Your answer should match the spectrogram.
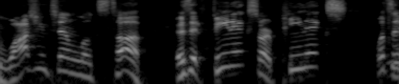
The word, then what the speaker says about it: Penix: Is it Phoenix or Penix? What's the name? How do you even say his name? Penix.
